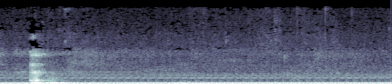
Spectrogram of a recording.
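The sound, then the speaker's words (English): A noisy running generator gives a constant low droning hum that stays steady throughout, with a short burst of noise near the start. “May I just ask you, last year we felt the generator is appropriate. Yes. Yes, I forgot that, but it's actually quite noisy.”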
